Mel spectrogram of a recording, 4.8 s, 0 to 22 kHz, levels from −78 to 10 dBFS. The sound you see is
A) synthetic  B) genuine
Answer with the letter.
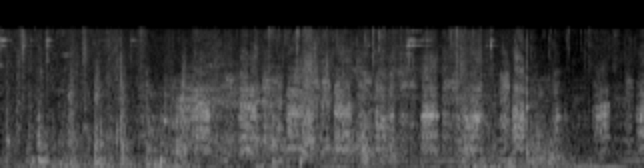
B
